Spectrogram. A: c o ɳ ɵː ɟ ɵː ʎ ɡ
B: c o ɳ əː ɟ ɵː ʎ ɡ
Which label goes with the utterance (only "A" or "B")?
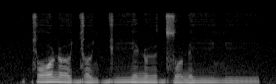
A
